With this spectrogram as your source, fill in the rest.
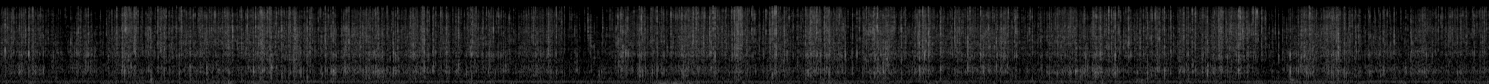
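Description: A thin white plastic pharmacy bag with red and blue print, crumpled into a ball, is crinkled and squeezed in both hands by fingers with long painted nails. The result is a steady, dense stream of bright, crisp crackling and rustling that stays mostly high in pitch, with only a faint low hum underneath.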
